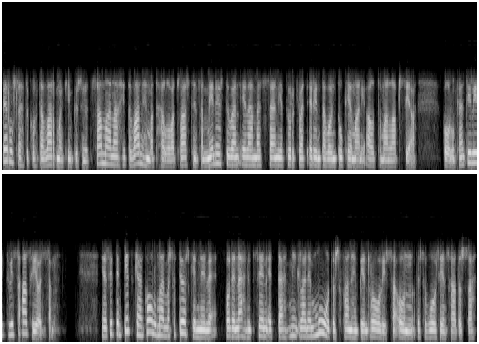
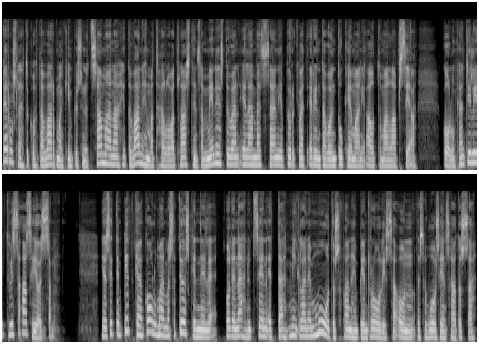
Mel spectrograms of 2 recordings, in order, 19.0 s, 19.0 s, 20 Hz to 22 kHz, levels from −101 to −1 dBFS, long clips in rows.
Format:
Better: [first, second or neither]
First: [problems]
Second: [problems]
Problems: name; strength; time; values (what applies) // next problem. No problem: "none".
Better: second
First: phone-call audio; nothing above 3 kHz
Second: none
